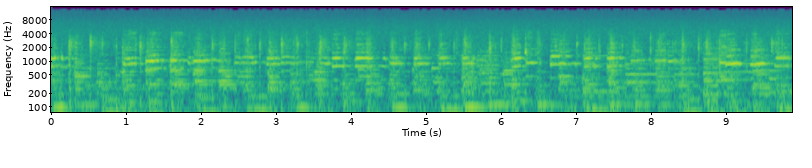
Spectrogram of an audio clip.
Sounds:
Music, Tap

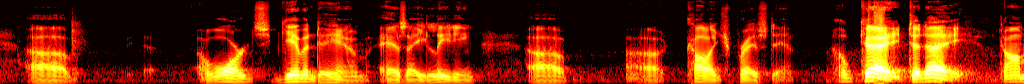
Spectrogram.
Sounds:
Speech

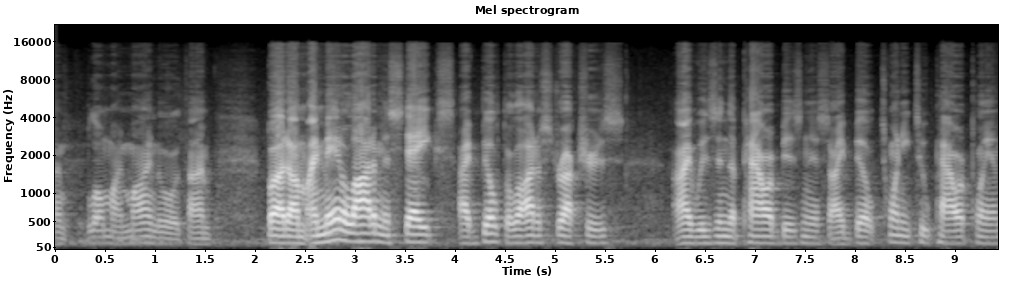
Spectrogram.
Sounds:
Speech

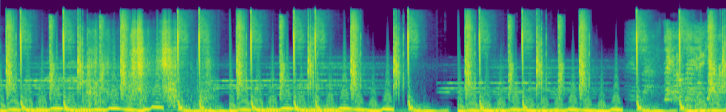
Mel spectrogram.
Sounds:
Music, Electronic music, Dubstep

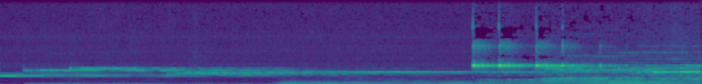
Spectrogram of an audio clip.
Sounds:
Music, Musical instrument

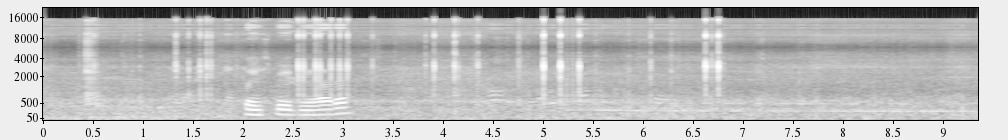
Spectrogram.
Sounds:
Speech

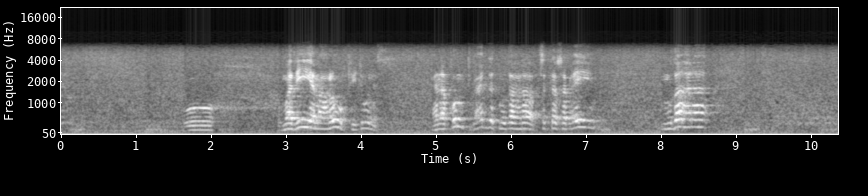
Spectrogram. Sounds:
Speech

